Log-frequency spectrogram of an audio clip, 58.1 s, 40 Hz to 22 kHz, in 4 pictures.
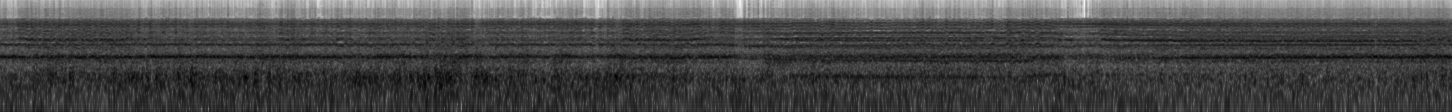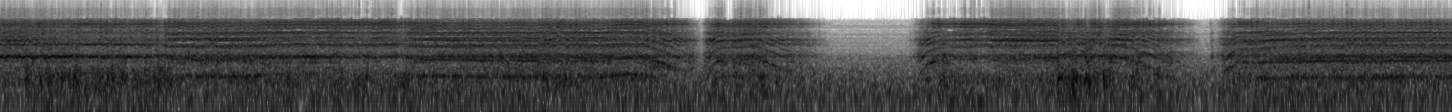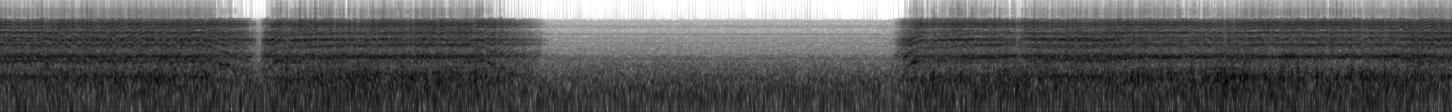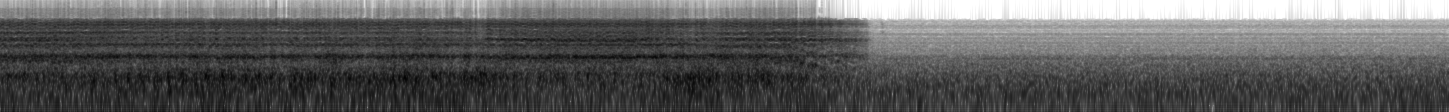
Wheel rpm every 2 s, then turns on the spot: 220, 230, 230, 220, 210, 210, 210, 220, 220, 220, 160, 50, 180, 100, 210, 170, 200, 30, 0, 160, 230, 230, 220, 240, 220, 200, 10, 0, 0.
none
